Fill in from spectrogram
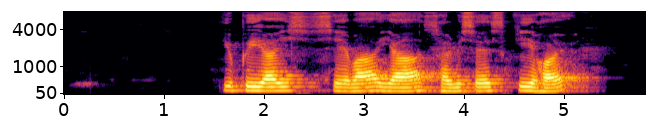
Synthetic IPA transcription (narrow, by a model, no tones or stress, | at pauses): juːpiaisːeʋajasəɾbiseskiɦɔe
